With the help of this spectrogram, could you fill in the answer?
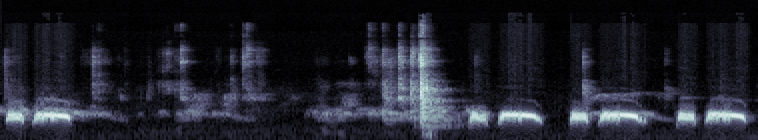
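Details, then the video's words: Decoy spotted dove in thổ style cooing to excite wild doves: two coos, then soft scattered notes and a sharp clatter, followed by a run of paired low hollow coos. "cu gáy giọng thổ thúc gù cực đỉnh, tiếng chim cu gáy kích bổi hiệu quả"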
